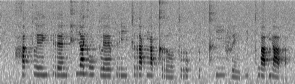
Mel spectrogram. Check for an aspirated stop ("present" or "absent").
present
